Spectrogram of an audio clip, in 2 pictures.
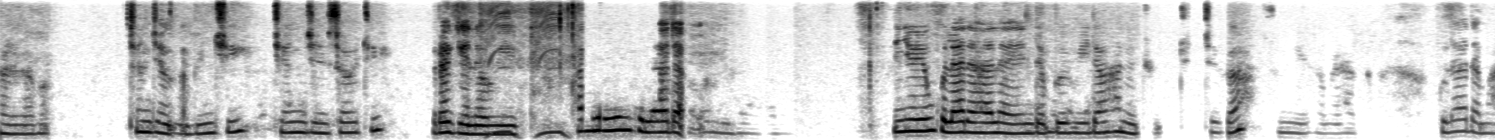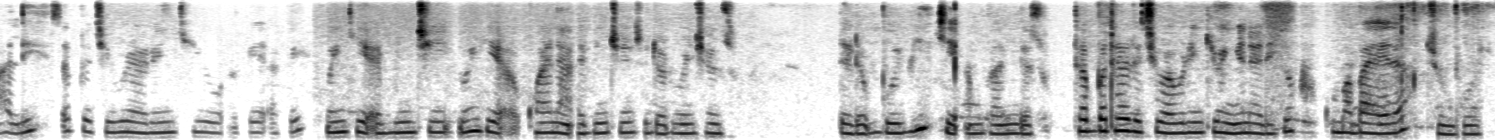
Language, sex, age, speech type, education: Hausa, female, 46-60, spontaneous, secondary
